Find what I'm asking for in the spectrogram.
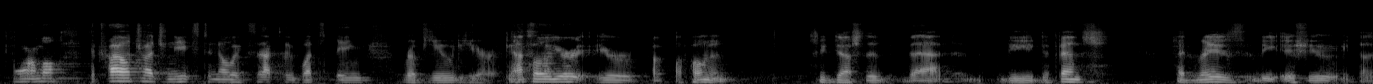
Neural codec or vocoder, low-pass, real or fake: codec, 44.1 kHz, 2.6 kbps, SNAC; 7.2 kHz; fake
